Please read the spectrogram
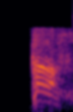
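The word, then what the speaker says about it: Hough: Huff. That's how I pronounce her name.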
